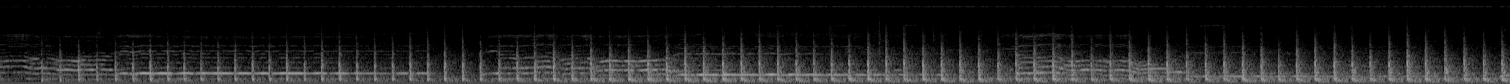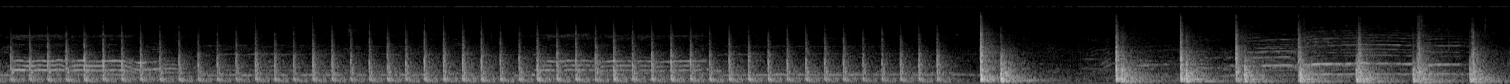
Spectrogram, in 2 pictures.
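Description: A man singing a Tlingit song in long, held notes over a hand-held frame drum beaten in rapid, even strokes. About 25 seconds in, the drum changes to loud, slower, heavy beats, roughly one and a half a second, while the singing goes on.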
